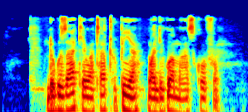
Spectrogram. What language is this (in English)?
Swahili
